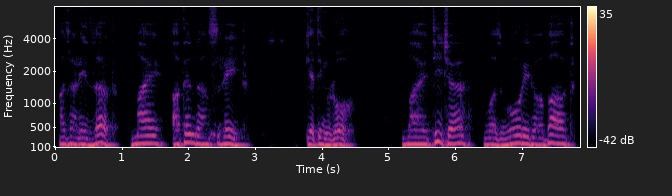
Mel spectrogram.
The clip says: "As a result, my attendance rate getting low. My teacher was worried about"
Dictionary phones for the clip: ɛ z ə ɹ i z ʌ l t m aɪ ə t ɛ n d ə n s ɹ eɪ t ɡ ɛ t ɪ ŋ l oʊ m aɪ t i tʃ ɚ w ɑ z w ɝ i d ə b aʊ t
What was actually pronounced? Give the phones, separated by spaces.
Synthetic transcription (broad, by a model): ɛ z ə ɹ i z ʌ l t m aɪ ə t ɛ n d ə n s ɹ eɪ t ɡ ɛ t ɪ ŋ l oʊ m aɪ t i tʃ ɚ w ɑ z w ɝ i d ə b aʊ t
